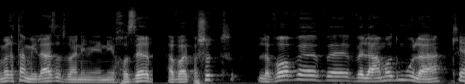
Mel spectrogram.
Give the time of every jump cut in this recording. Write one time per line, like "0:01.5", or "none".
0:01.5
